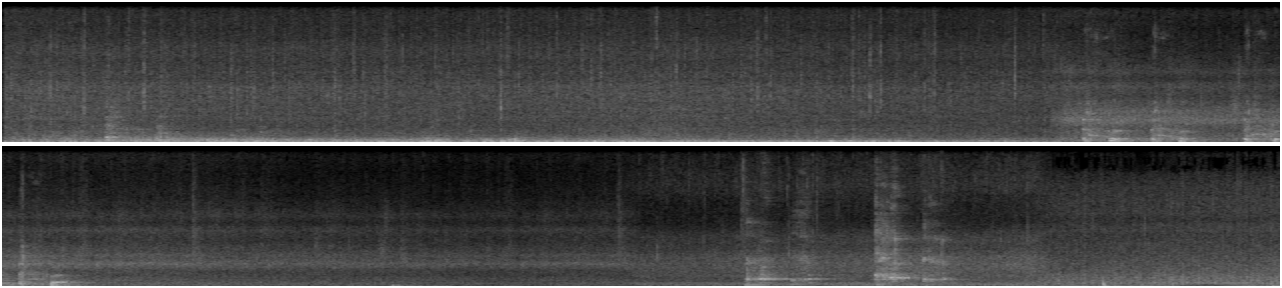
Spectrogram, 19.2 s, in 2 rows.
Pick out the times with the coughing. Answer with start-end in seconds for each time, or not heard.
0.8-1.4, 8.1-10.2, 15.1-16.7.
